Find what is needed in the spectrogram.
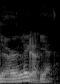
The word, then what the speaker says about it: Ehrlich: Everyone seemed relatively positive, except second favorite Carl Boy after David Sims, David Elric. He was lukewarm. Did I say his name right? Not David. – David Ehrlich, yeah.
